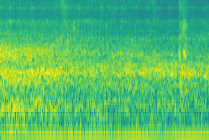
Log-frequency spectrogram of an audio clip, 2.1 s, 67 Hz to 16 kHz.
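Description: Hyundai iX35's 1.7 diesel engine idling, a steady low rumble.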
